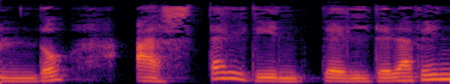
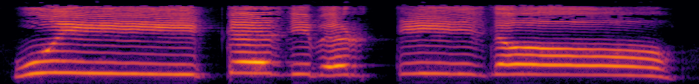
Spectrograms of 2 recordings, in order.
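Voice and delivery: high, drawn-out squeal of delight; loud, slow, squeaky thrill; enthusiastic shout; 6 dB louder, much slower than usual. A narrator's reading. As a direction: whoop like riding the wind. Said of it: "gritó entusiasmado".

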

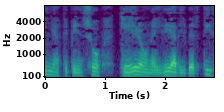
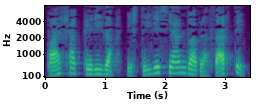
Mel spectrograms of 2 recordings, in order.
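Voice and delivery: greedy, put-on higher granny voice; wicked wolf as granny; 5 semitones higher than usual. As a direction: lure the child in hungrily. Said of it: "dijo el lobo malvado relamiéndose".

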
